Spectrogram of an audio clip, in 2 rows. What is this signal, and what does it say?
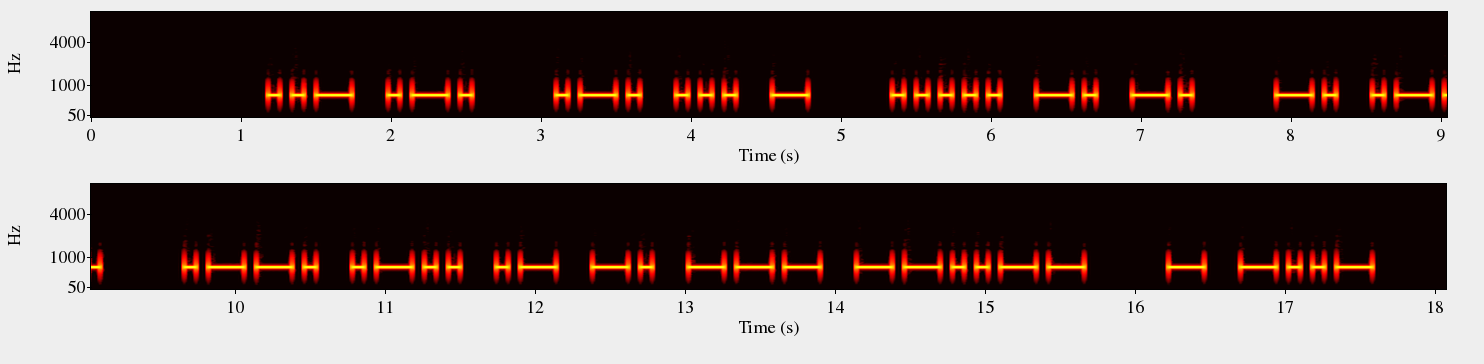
Morse code, heard as a keyed tone, about 15 wpm, 700 Hz. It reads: UR RST 5NN NR PLANO, TX
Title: Practice QSO - Exchange 1 - Beginning - 15wpm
